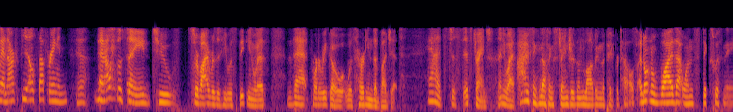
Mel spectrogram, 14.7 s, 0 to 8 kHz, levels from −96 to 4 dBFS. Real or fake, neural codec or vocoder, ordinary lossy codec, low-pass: fake; codec, 16 kHz, about 1 kbps, DyCAST, with the encoder's durations; AAC, 16 kbps; 7.2 kHz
